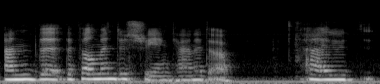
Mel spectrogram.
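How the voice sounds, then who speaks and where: A woman's voice: fairly high pitch, steady tone, a little slow. A woman hosting an interview show, asking friendly questions with some fillers. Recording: dull, slightly noisy line.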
